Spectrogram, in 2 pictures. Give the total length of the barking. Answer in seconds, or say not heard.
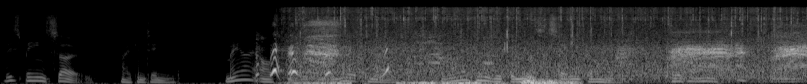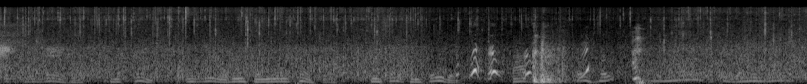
3 s.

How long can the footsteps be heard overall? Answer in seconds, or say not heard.
not heard.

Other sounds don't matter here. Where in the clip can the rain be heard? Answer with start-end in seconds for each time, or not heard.
2.8-16.1.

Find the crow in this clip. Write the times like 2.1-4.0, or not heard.
2.9-8.7.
